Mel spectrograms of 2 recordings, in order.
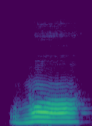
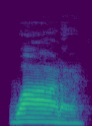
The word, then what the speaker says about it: water: little bit, or, war, water, ta. So it's just a T in the schwa. We don't pronounce the letter R here, or at least not in my accent.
